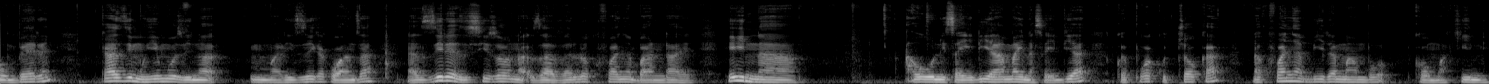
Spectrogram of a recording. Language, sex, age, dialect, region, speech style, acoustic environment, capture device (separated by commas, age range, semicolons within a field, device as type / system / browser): Swahili, male, 18-24, Kenya - Nairobi Sheng-influenced, Kenya, happy; focused, nature; appliances, desktop / Windows / Chrome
